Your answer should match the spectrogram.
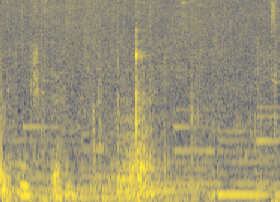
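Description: Faint sizzling of orzo and chopped vegetables toasting in butter and olive oil in a pan, with a few light utensil ticks from stirring.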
